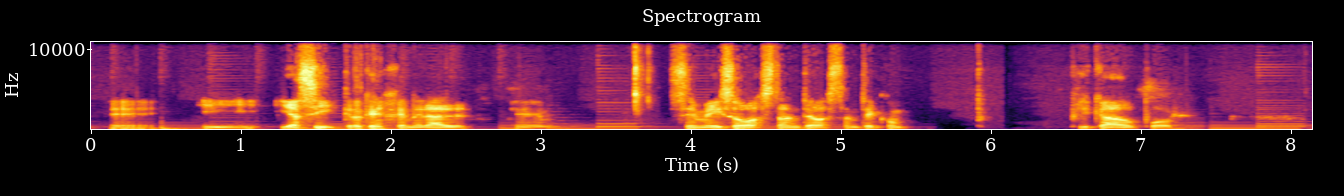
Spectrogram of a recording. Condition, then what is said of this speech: Stuttering. Entonces yo seguí tartamudeando hasta las hasta que tuve unos ah, hasta que tuve nada, hasta los ocho, bueno, hasta hoy, ¿no?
